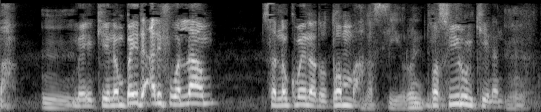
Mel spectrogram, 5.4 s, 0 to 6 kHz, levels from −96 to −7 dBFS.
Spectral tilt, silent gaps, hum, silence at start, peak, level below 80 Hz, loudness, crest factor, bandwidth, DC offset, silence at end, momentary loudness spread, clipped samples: -7 dB/octave; none; none; 0 s; -4 dBFS; -66 dBFS; -23 LUFS; 20 dB; 5.8 kHz; under 0.1%; 0.15 s; 17 LU; under 0.1%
